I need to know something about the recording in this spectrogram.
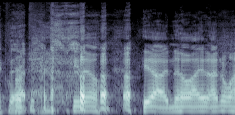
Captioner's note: chuckling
